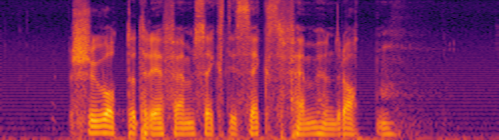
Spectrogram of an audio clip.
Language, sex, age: Norwegian, male, 56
